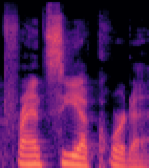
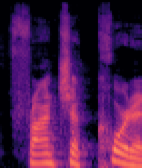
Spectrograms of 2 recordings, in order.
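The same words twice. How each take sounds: First: The c before i sounds like s. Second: The c before i sounds like ch. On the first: The speaker calls it wrong. "not Franciacorta" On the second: The speaker calls it right. "it's Franciacorta"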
